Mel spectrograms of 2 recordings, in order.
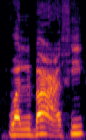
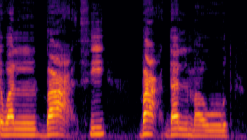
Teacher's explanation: سا کو نرم پڑھیں، اس کو سین نہ بنائیں، والبعثی نہ ہو، سیٹی کے ساتھ نہیں ہے بلکہ نرم ہے، اور زبان کی نوک اوپر والے دانتوں کے کنارے پر لگا کر اس کو ادا کریں گے، والبعثی بعد الموت۔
